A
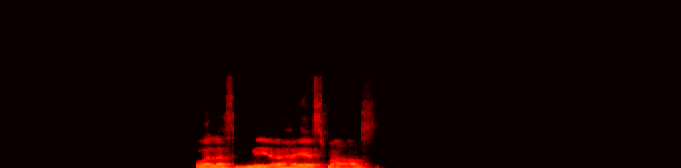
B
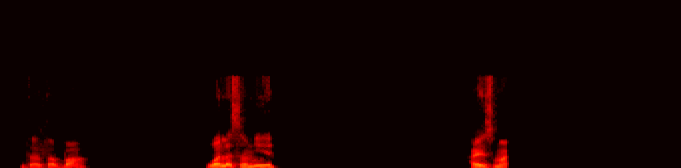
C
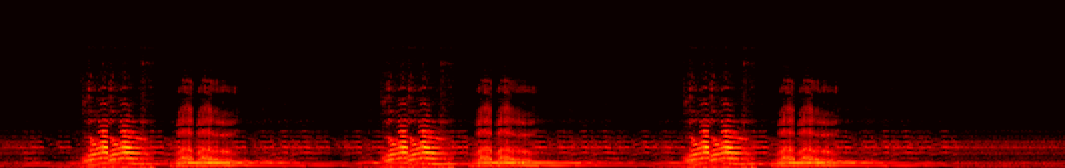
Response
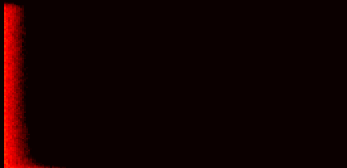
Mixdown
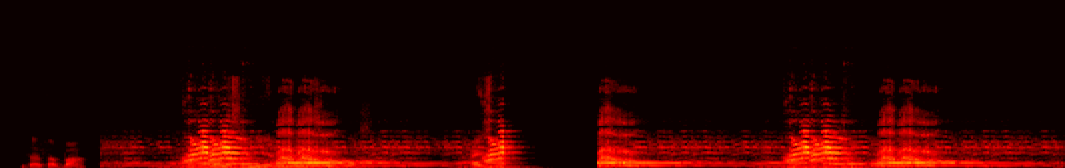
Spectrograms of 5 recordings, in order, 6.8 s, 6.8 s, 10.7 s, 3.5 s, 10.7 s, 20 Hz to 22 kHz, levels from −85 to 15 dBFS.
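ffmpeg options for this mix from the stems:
-filter_complex "[0:a]volume=-14.5dB,asplit=2[a][b];[b]volume=-11.5dB[c];[1:a]lowshelf=f=190:g=-11.5,volume=-8dB[d];[2:a]adelay=1000,volume=-3.5dB,asplit=3[e][f][g];[e]atrim=end=5.04,asetpts=PTS-STARTPTS,afade=t=out:st=5.036:d=0.004:c=hsin[h];[f]atrim=start=5.04:end=5.97,asetpts=PTS-STARTPTS,volume=0[i];[g]atrim=start=5.97,asetpts=PTS-STARTPTS,afade=t=in:d=0.004:c=hsin[j];[h][i][j]concat=n=3:v=0:a=1,asplit=2[k][l];[l]volume=-12.5dB[m];[3:a]atrim=start_sample=2205[n];[c][m]amix=inputs=2:normalize=0[o];[o][n]afir=irnorm=-1:irlink=0[p];[a][d][k][p]amix=inputs=4:normalize=0"

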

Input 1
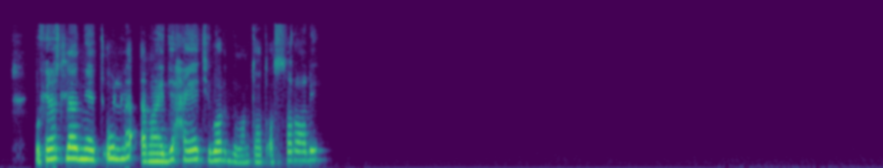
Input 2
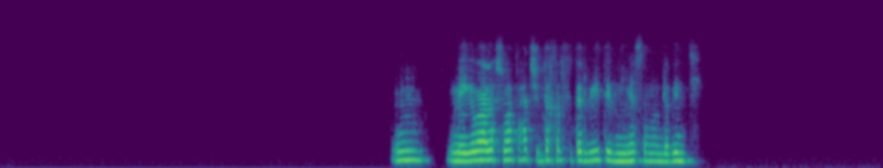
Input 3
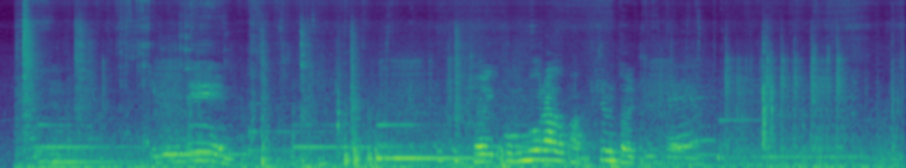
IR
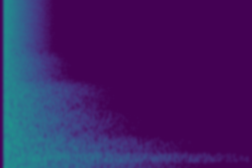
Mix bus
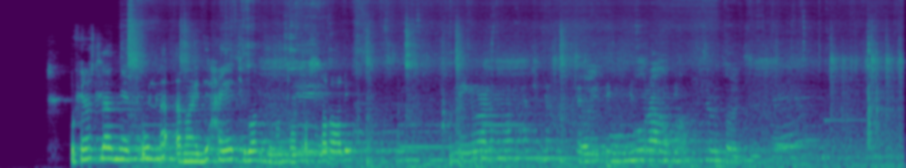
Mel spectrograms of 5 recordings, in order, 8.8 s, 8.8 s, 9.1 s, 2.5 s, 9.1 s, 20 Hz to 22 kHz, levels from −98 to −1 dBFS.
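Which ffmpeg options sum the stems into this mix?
-filter_complex "[0:a]lowpass=5.7k,adelay=350,volume=0dB,asplit=2[a][b];[b]volume=-22.5dB[c];[1:a]volume=-14.5dB,asplit=2[d][e];[e]volume=-14.5dB[f];[2:a]highshelf=f=3.7k:t=q:w=3:g=9,adelay=1050,volume=-11.5dB,asplit=2[g][h];[h]volume=-18dB[i];[3:a]atrim=start_sample=2205[j];[c][f][i]amix=inputs=3:normalize=0[k];[k][j]afir=irnorm=-1:irlink=0[l];[a][d][g][l]amix=inputs=4:normalize=0,acompressor=threshold=-22dB:ratio=6"

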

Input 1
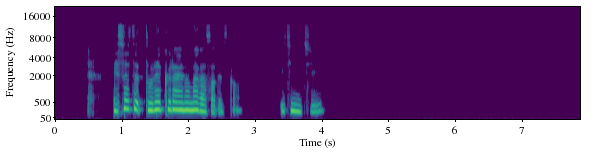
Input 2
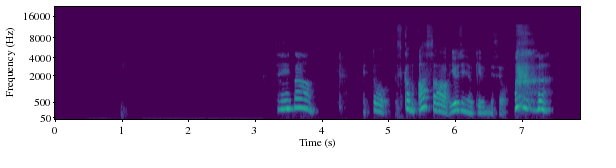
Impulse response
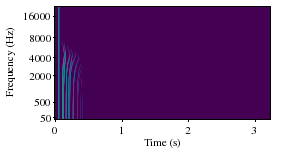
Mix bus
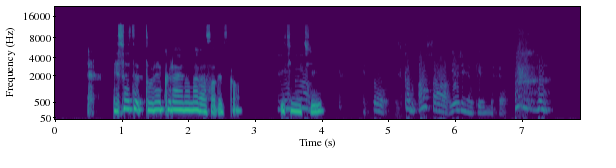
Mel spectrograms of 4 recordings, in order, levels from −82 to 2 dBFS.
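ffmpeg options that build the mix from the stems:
-filter_complex "[0:a]volume=-0.5dB[a];[1:a]asoftclip=type=hard:threshold=-38dB,volume=-11.5dB[b];[a][b]amix=inputs=2:normalize=0,alimiter=level_in=7dB:limit=-24dB:level=0:latency=1:release=12,volume=-7dB"

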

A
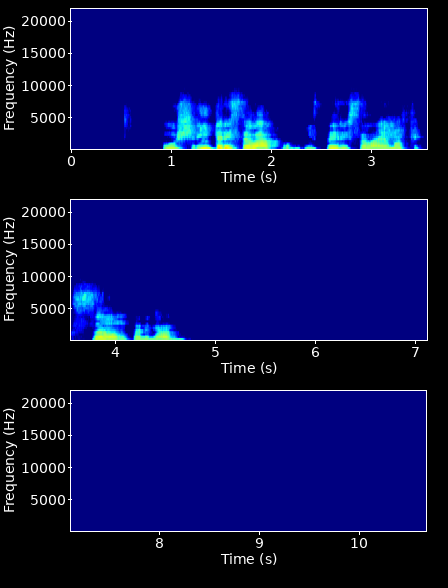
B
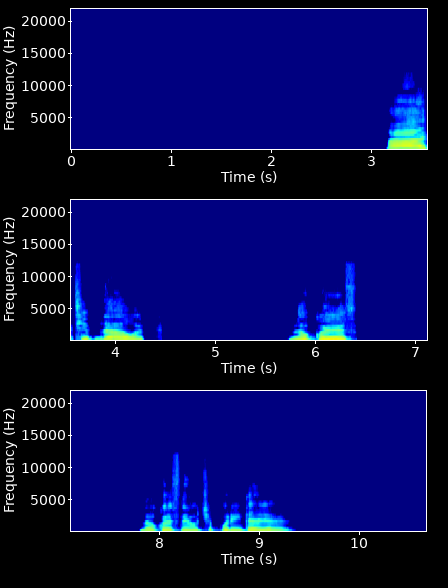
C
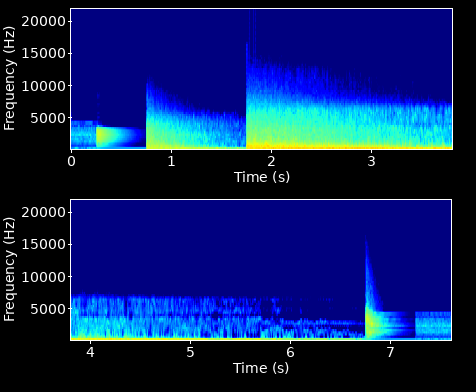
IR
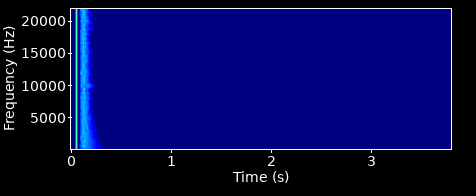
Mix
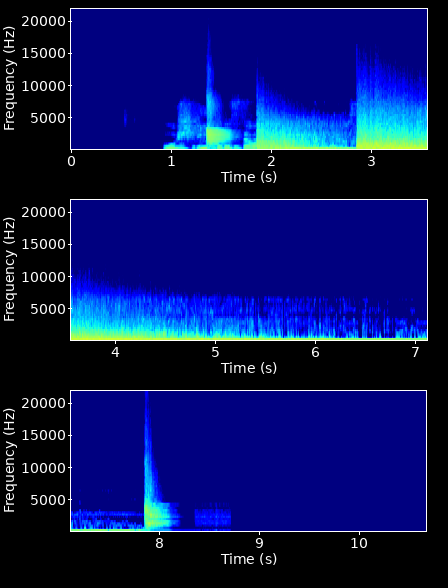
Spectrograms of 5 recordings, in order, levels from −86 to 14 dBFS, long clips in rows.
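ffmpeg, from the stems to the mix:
-filter_complex "[0:a]alimiter=limit=-22dB:level=0:latency=1:release=357,volume=-9dB,asplit=2[a][b];[b]volume=-9.5dB[c];[2:a]agate=range=-21dB:threshold=-41dB:ratio=16:detection=peak,adelay=1100,volume=1.5dB,asplit=2[d][e];[e]volume=-20.5dB[f];[c][f]amix=inputs=2:normalize=0,aecho=0:1:94:1[g];[a][d][g]amix=inputs=3:normalize=0,adynamicequalizer=threshold=0.0126:dfrequency=1200:dqfactor=1.7:tfrequency=1200:tqfactor=1.7:attack=5:release=100:ratio=0.375:range=3:mode=boostabove:tftype=bell,asoftclip=type=tanh:threshold=-20.5dB,alimiter=level_in=1dB:limit=-24dB:level=0:latency=1:release=361,volume=-1dB"

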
